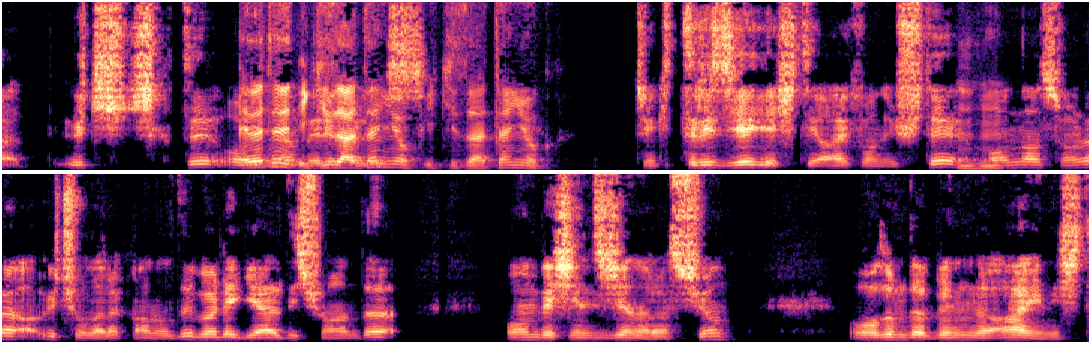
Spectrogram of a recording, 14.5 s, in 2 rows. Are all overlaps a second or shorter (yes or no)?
no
